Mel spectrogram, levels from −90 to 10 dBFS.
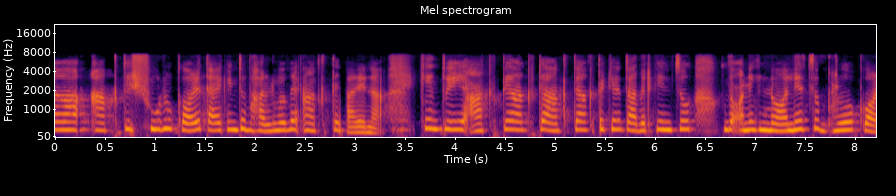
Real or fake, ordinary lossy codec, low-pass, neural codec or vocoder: fake; none; 7.2 kHz; codec, 16 kHz, 1 kbps, FreqCodec, larger model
